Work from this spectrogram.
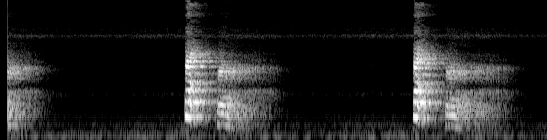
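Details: Tokay gecko (Gekko gecko) filmed close up while being fed crickets, recorded on a phone: loud, harsh two-part calls, a sharp explosive syllable followed by a fading second note. Two full calls about two seconds apart, with a fragment at the start, in a quiet room.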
